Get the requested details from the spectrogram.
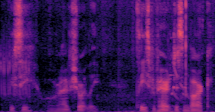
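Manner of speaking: very low, soft, hushed ASMR whisper. Reading out game dialogue for the others playing along, ASMR-style whisper. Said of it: "Why are you doing it as if like an ASMR?".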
